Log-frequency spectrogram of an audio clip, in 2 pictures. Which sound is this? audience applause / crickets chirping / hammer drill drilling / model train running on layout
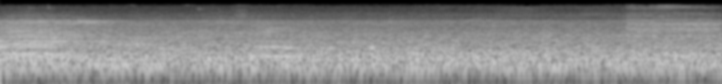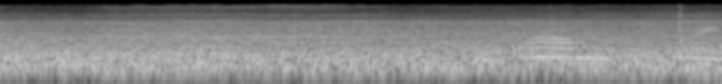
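model train running on layout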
